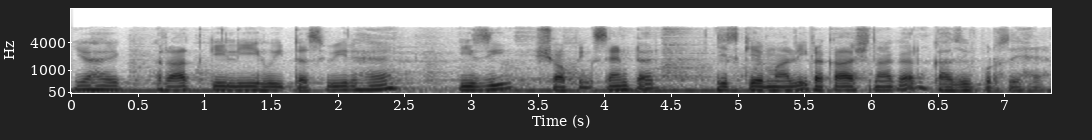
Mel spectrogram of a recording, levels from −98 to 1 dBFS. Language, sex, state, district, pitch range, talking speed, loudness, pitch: Hindi, male, Uttar Pradesh, Ghazipur, 100-120 Hz, 145 wpm, -18 LUFS, 115 Hz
